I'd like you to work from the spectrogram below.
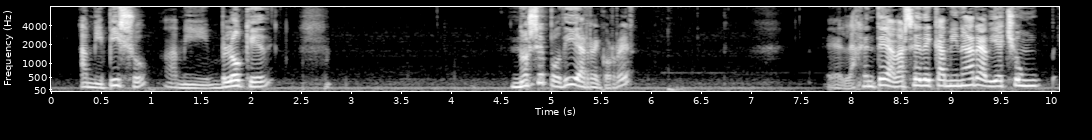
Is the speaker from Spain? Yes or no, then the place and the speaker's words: yes; Andalusia, Spain; now in Madrid, Spain; yo soy de Madrid. Bueno, yo soy andaluz, pero vivo en Madrid y ya me considero de Madrid.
